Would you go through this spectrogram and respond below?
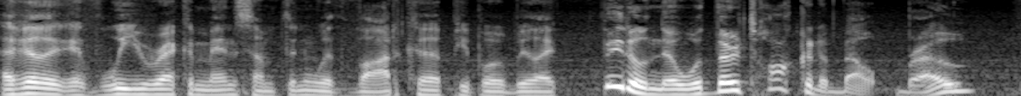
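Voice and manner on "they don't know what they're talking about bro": put-on, sing-song British accent. Quoting what people would say about their drink pick: put-on British accent. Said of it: "why did you go British?".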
